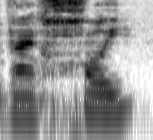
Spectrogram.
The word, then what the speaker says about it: van Gogh: But it's like you have to say it like you've got a phlegm. But it's still like an O.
